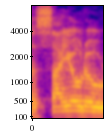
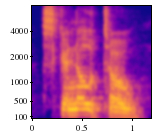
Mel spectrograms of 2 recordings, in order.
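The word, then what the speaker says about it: Scioto: today modern day Ohio they mispronounce this River Valley they call it the scoto river valley but that that is not the the proper name for that River it's more appropriately uh called skoto skoto which is actually a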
